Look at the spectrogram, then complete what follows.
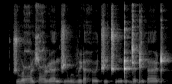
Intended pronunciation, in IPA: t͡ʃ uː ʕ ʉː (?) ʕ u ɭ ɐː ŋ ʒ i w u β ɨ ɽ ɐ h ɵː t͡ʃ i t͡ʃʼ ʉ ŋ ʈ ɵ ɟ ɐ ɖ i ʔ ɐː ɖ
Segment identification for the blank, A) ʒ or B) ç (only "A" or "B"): B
